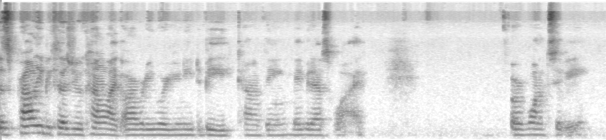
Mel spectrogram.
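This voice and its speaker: A soft-spoken woman talks at a fairly quick pace with long, frequent pauses. Her voice is very deep and low, dark and mellow, with monotone, flat intonation. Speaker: tarot reader. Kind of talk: live tarot reading. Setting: live stream.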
